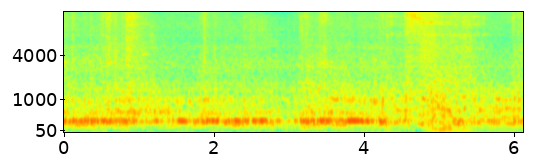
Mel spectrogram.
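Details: 1982 Kawasaki KX125 two-stroke after coolant leak repair: steady buzz, pitch climbs and drops cleanly through blips, no stumble; sounds pretty good, no leaks.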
